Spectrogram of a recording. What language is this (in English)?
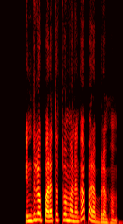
Telugu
